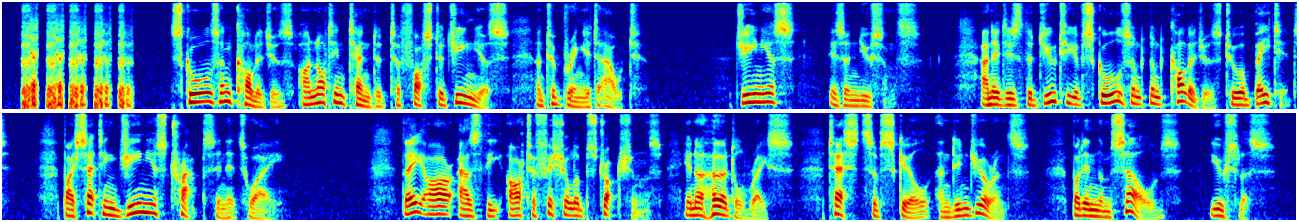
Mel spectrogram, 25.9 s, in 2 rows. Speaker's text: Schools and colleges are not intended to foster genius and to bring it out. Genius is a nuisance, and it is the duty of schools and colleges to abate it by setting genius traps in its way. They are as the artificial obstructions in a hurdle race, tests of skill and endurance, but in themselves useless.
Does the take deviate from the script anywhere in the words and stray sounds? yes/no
yes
